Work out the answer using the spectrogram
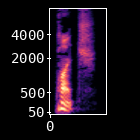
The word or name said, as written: punch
